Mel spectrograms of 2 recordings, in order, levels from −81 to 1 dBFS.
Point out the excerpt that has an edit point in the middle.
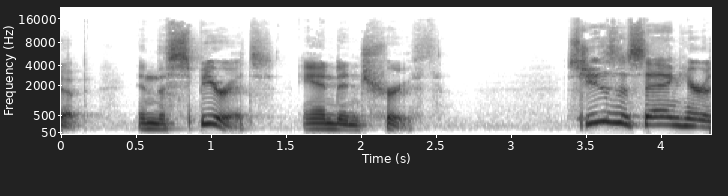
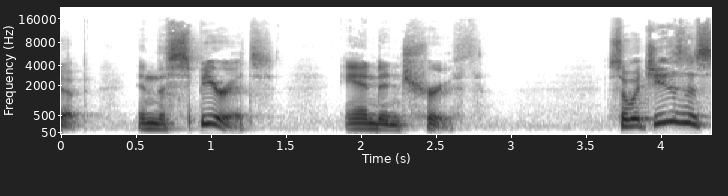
first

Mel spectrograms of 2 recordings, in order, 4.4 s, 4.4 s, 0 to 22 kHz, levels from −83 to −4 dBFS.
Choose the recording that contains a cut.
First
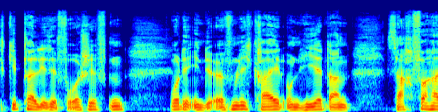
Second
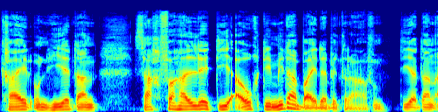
first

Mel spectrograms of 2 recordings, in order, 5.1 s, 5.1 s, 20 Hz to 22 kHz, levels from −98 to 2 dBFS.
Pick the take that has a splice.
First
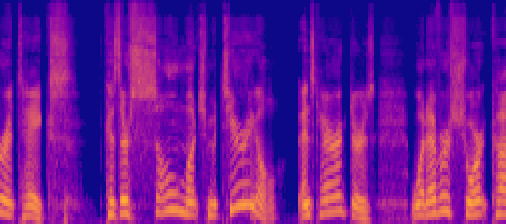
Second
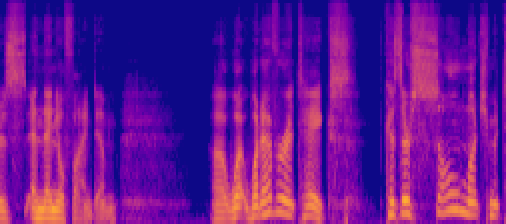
first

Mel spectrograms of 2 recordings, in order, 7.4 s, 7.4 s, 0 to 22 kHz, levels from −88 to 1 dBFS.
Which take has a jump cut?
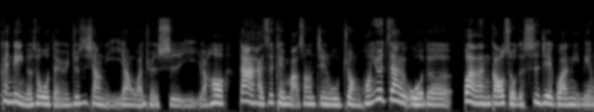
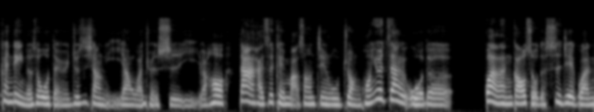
first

